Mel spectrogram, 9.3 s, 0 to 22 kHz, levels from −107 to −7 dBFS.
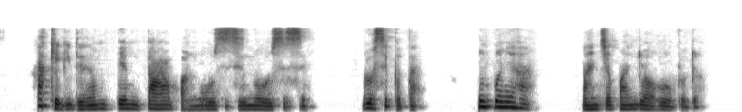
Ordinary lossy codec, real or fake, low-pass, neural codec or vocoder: none; fake; none; codec, 16 kHz, 2 kbps, FreqCodec, larger model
